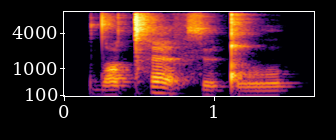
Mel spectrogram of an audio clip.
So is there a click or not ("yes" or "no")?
yes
